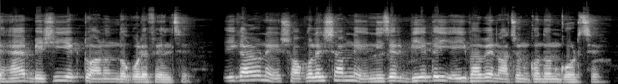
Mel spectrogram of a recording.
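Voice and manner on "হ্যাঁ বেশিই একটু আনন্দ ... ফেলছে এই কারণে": usual speaking voice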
